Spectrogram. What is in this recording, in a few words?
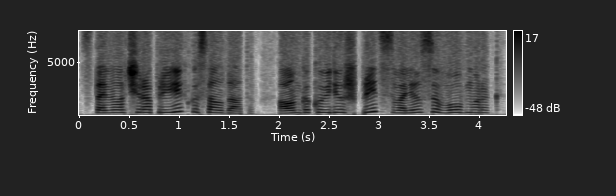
monologue; svencoop; paranoia; medic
